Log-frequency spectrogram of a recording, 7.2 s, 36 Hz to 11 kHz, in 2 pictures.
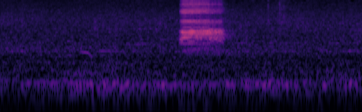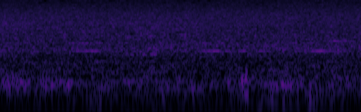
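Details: Hooded crow (Corvus corone cornix) fledgling standing on the ground in Helsinki, Finland, June 2018: one short, harsh, rasping call, with steady low traffic hum; another fledgling is reported calling in the background.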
